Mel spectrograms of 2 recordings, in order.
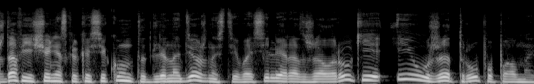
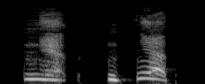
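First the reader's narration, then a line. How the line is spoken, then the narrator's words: Failed shout, faint whisper. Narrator (Russian): попытался выкрикнуть в ответ мужик, но раздался только тихий шепот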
